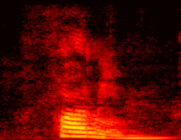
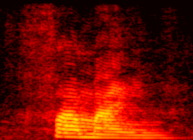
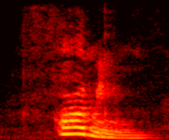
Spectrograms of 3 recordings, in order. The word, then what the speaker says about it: famine: at the first word the first word is pronounced as famine famine not famine you don't say famine but famine there shall be no famine in the land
